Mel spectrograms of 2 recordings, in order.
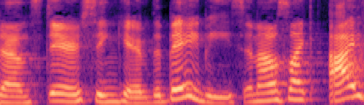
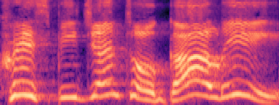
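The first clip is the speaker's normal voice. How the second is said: high-pitched put-on scream; 8 semitones higher, 4 dB louder than usual. Recapping a challenge where the boys change baby clothes, retelling a woman's scream. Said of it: "And Huda screams".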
